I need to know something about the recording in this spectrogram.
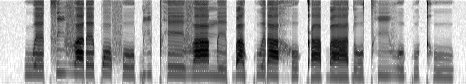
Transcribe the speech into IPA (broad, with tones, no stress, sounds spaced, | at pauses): w ɛ˨ t͡s i˦ v a˦ ɾ ɛ˦ p ɔ˦ f o˨ ɓ i˦ pʰ eː˦˨ v aː˦ m e˨ ɓ a˦ kʷ ɛ˦ ɾ aː˨ h o˨ kʼ a˨ ɓ aː˨˦ ɗ o˨ tʰ iː˦ β ʊ˦˨ kʷ e˦ kʰ u˨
